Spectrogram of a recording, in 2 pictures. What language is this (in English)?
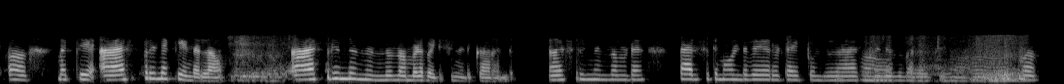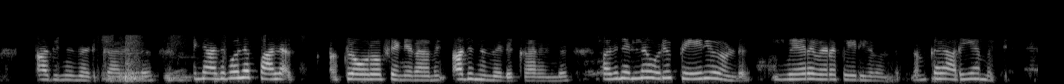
Malayalam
